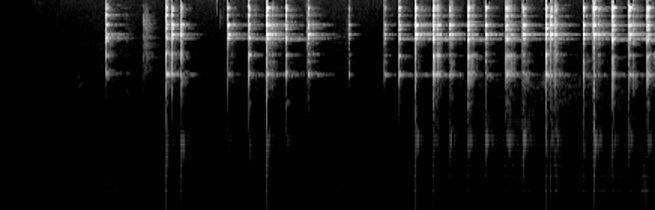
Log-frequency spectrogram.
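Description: Metal teaspoon clinking against the inside of a ribbed tea glass as it stirs the tea, each clink ringing briefly. The clinks start about a second in, come scattered at first, then speed up to a steady run of about five a second near the end.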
